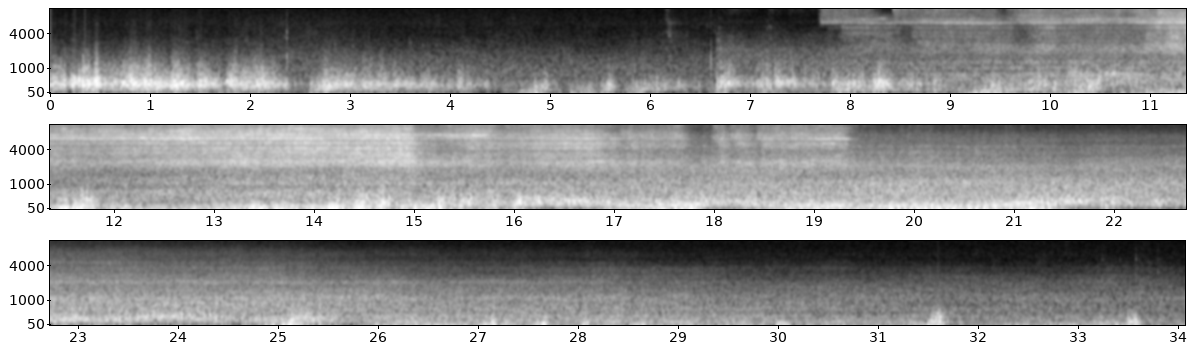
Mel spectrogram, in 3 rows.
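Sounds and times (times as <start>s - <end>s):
diesel train running past: 7.6s - 34.0s
high-pitched wheel squeal: 7.7s - 19.5s.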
